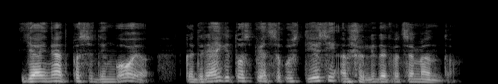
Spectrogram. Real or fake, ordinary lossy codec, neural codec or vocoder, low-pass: real; AAC, 32 kbps; none; 7.2 kHz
